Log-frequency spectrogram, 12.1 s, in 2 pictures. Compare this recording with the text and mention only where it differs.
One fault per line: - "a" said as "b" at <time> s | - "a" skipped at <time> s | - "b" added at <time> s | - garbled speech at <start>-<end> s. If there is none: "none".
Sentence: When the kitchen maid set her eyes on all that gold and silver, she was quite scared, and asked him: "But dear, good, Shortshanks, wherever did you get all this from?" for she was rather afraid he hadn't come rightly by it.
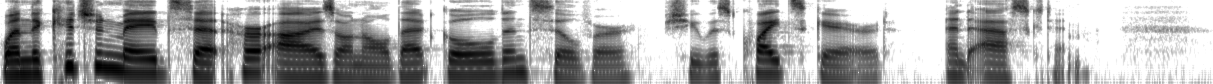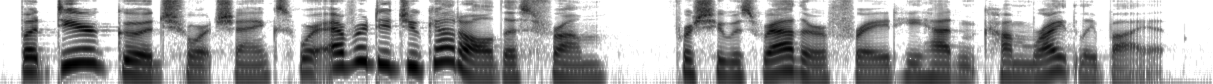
none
